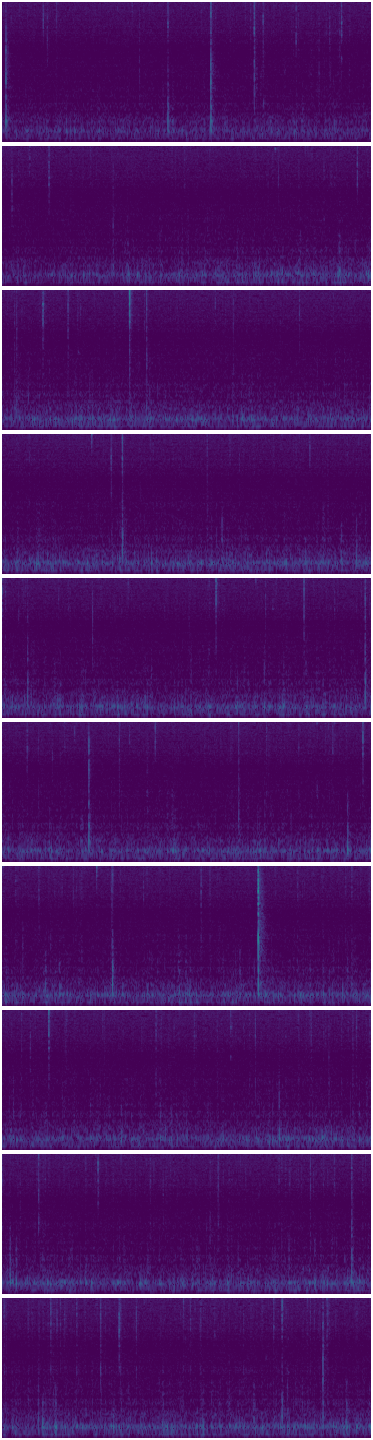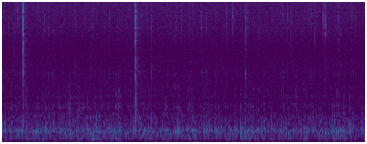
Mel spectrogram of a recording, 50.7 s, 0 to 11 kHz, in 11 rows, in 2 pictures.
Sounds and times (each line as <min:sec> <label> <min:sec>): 0:00.0 small to medium fire in a fireplace 0:50.6
0:30.9 cracks and pops 0:31.1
